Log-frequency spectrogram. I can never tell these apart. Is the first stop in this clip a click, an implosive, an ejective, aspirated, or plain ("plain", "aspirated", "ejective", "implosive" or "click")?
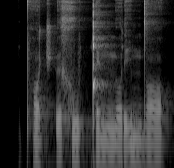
aspirated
